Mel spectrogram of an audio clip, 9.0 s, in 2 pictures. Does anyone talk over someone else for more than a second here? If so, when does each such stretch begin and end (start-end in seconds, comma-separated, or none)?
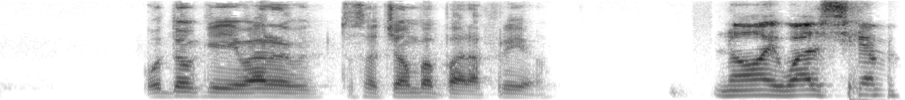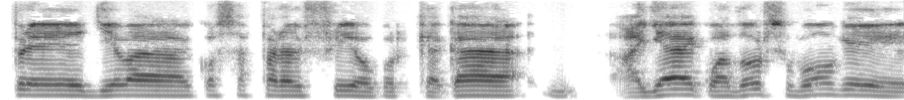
none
